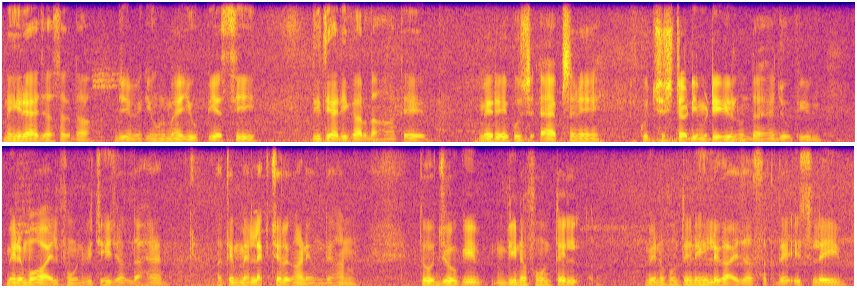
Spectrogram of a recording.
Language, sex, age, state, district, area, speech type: Punjabi, male, 18-30, Punjab, Kapurthala, urban, spontaneous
